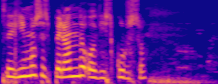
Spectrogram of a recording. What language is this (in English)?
Galician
